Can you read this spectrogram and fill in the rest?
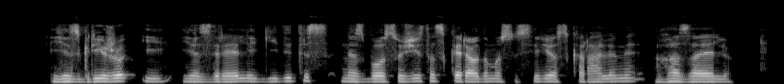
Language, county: Lithuanian, Klaipėda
